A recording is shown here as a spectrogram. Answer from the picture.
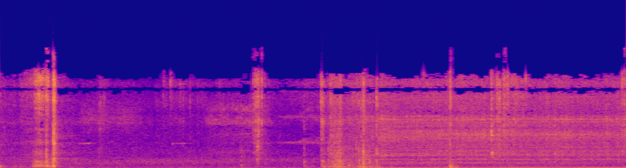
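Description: Diesel fuel dispenser: clunks as the nozzle is handled, then about three seconds in the pump motor starts and hums steadily while fuel is dispensed.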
